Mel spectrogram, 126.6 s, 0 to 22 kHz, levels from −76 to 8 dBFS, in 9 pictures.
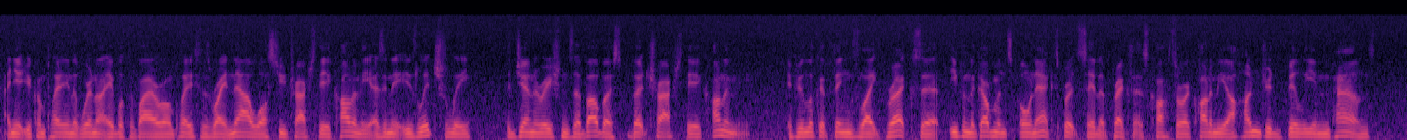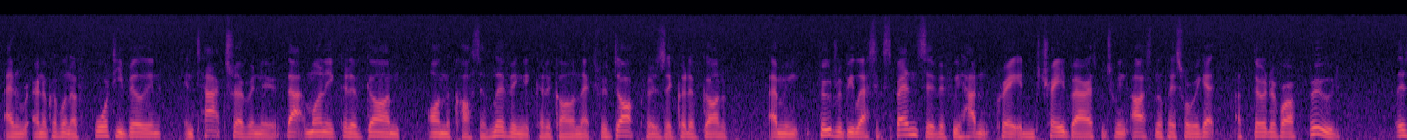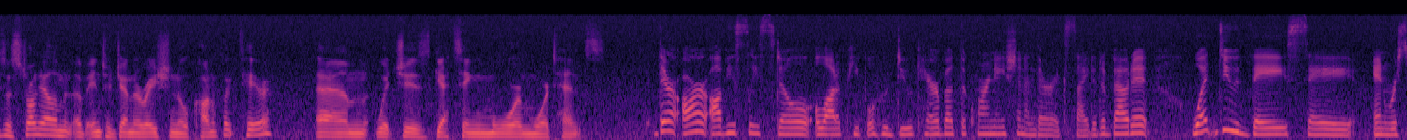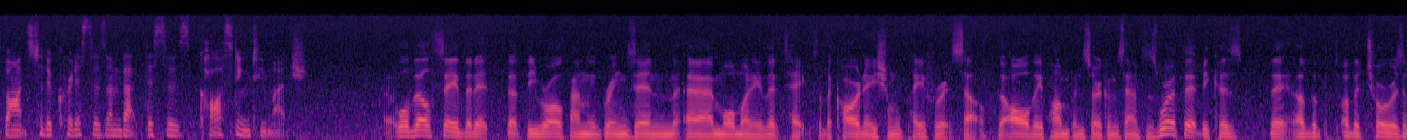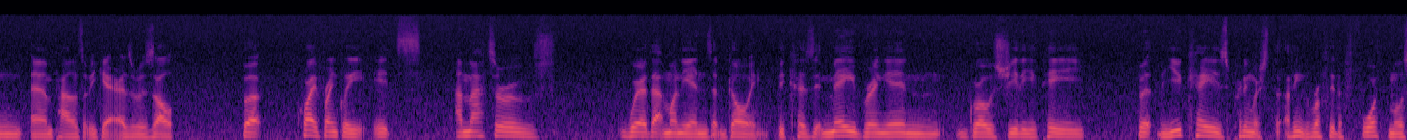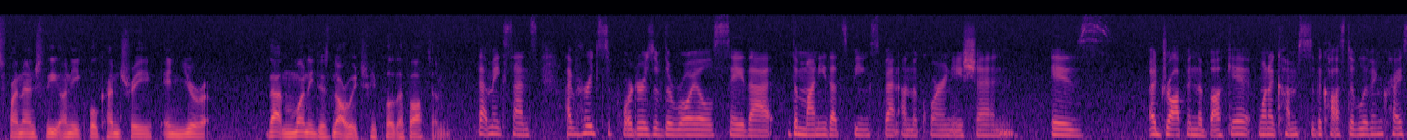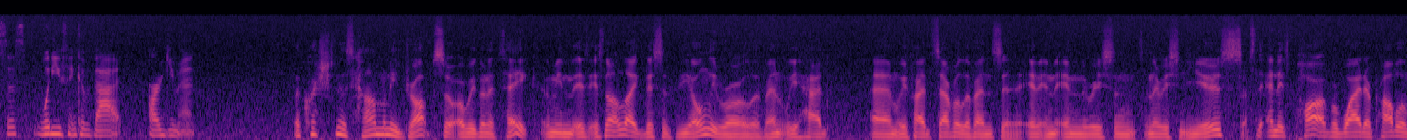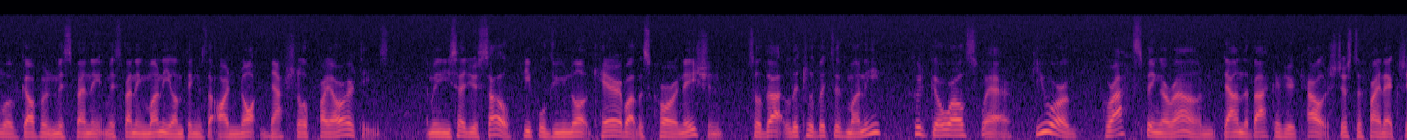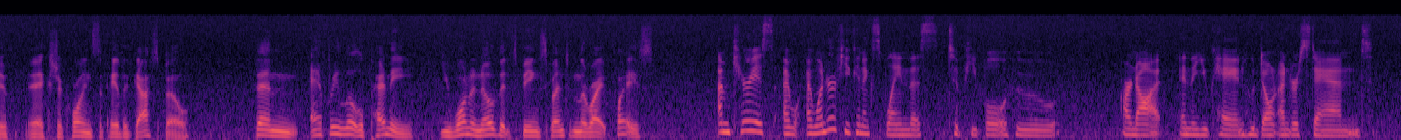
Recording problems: hiss; noticeable; throughout; 15 dB below the speech

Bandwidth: 14 kHz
